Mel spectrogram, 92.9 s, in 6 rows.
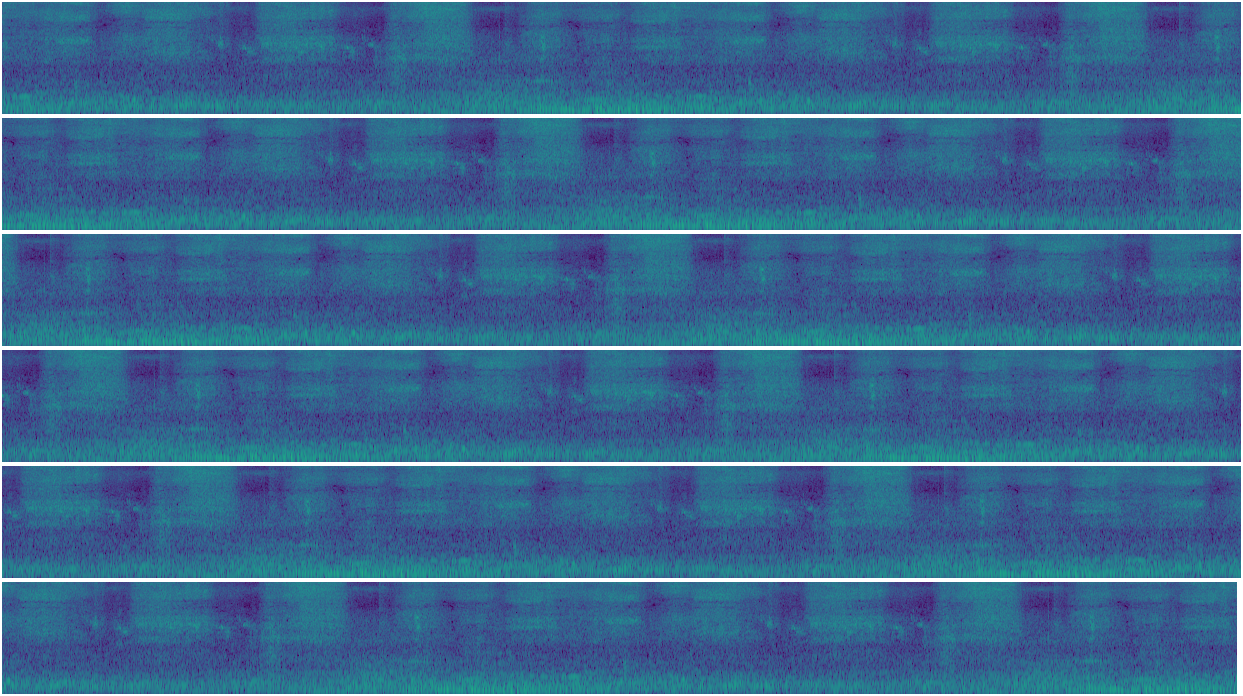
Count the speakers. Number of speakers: zero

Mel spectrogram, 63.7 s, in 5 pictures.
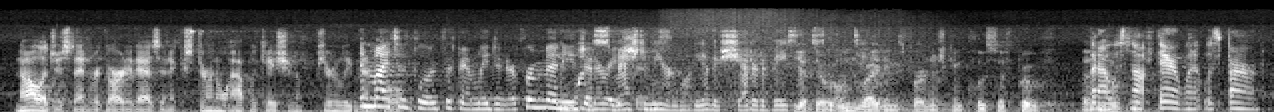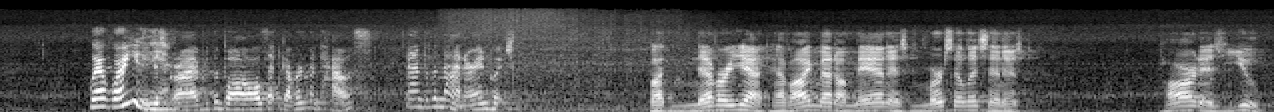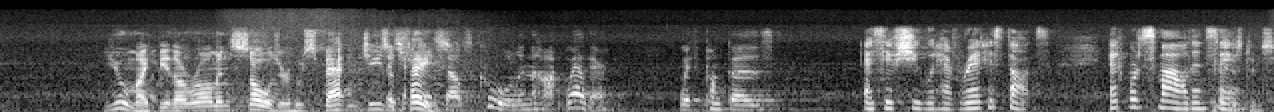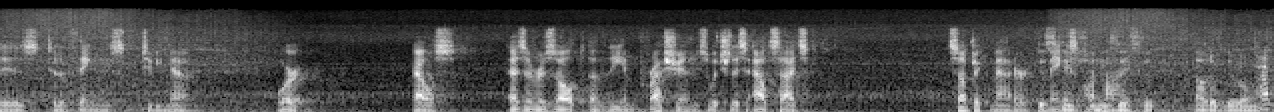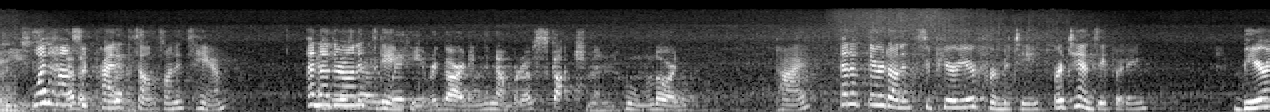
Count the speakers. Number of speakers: seven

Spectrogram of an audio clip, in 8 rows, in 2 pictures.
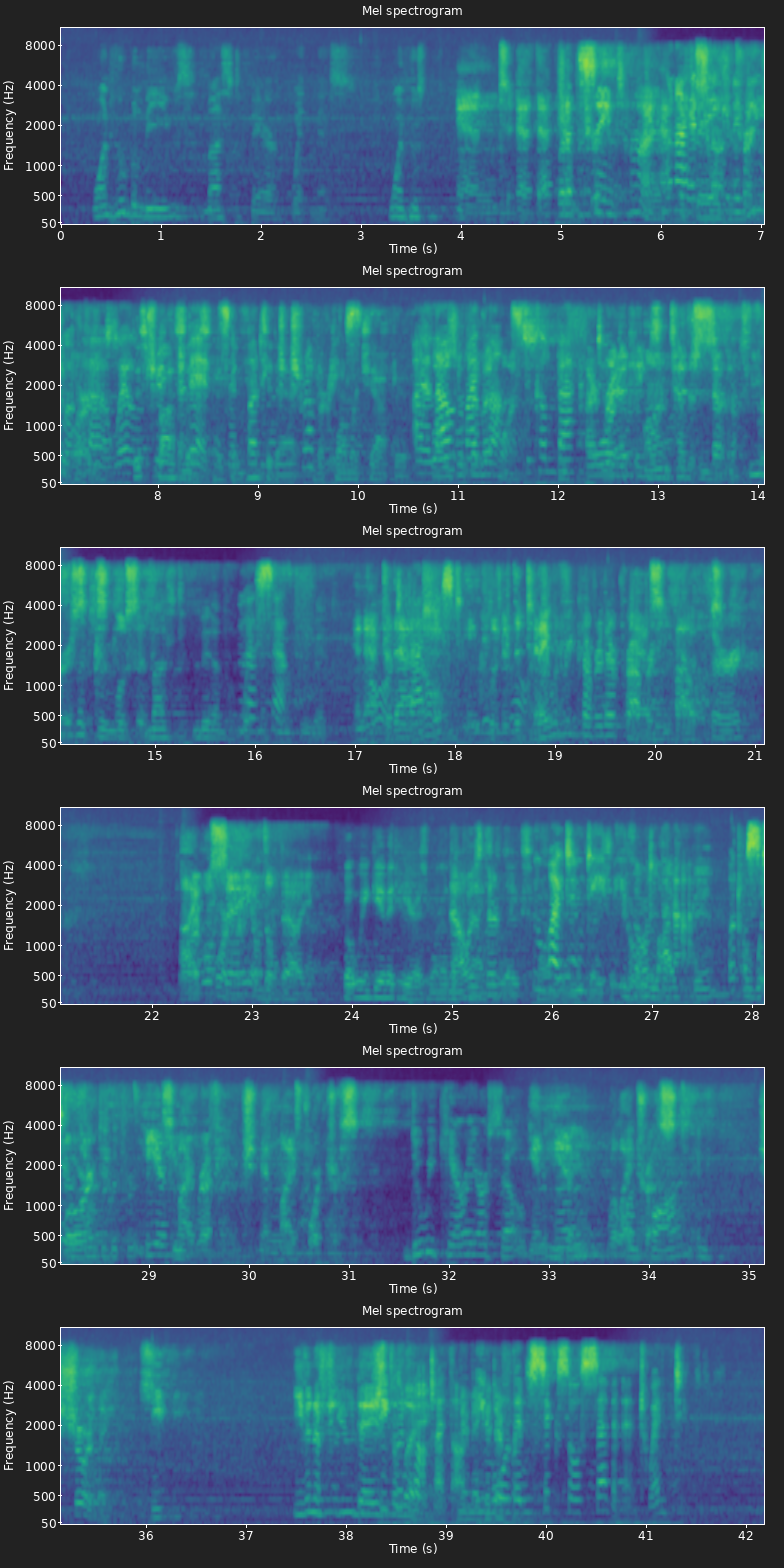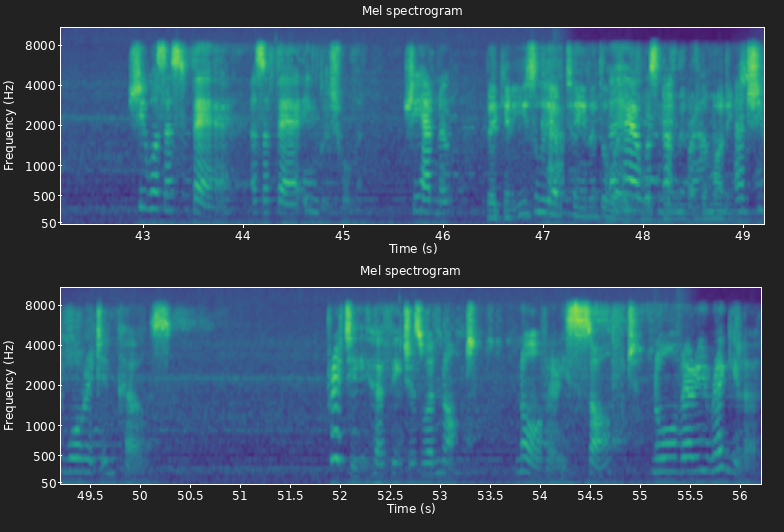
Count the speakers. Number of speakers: five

